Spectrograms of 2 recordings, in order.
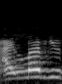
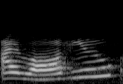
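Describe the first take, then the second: First: The vowel in love is a schwa sound. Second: The vowel in love is a full O sound. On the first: The speaker calls it right. "No, we say, I love you. There's our schwa" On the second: The speaker calls it wrong. "Do I say"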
